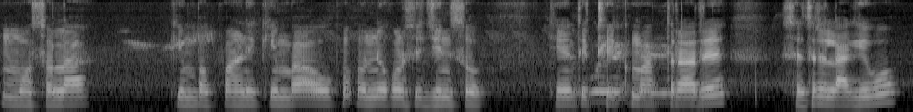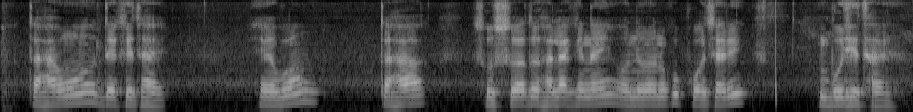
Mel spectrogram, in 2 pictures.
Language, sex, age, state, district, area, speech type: Odia, male, 30-45, Odisha, Subarnapur, urban, spontaneous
